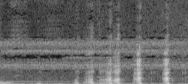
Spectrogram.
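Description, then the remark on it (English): Crickets sing at night on the back of Maestro's patio, a steady, high-pitched trill that runs the whole time, with a few louder rhythmic pulses rising over it toward the end. No one speaks. “Candles are lit, crickets are singing.”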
